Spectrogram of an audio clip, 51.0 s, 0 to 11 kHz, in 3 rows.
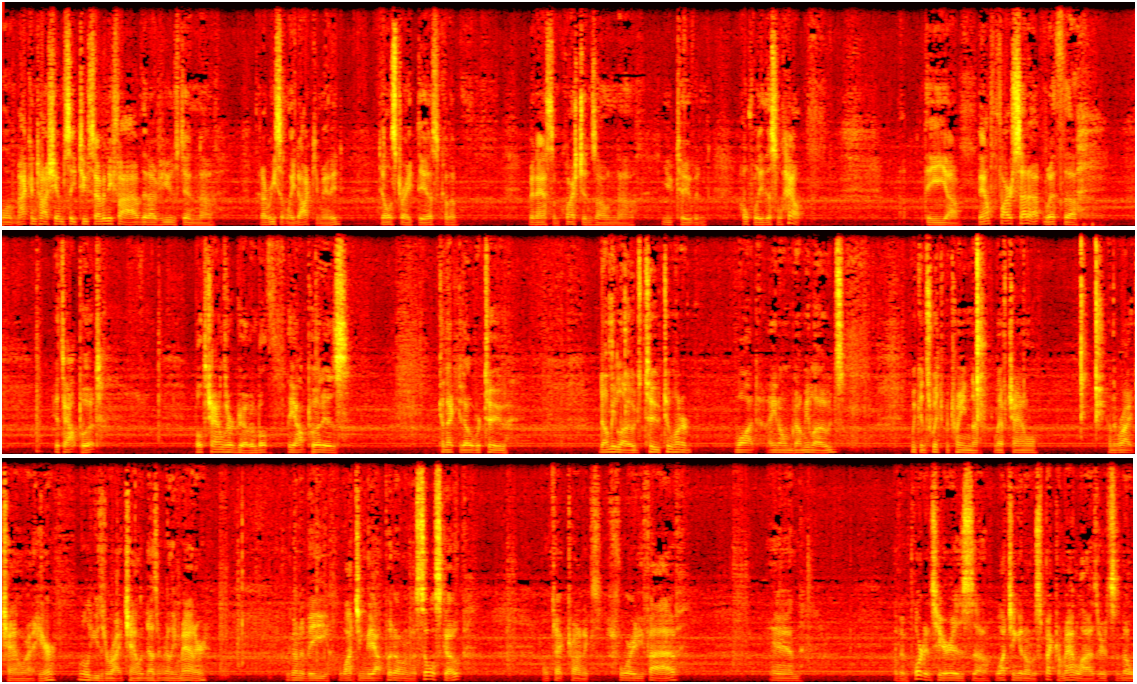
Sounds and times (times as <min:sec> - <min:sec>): Speech: 0:00.0 - 0:06.9, 0:07.9 - 0:12.1, 0:13.8 - 0:16.5, 0:17.8 - 0:18.6, 0:19.9 - 0:22.3, 0:23.5 - 0:24.8, 0:25.9 - 0:27.4, 0:28.0 - 0:29.7, 0:30.6 - 0:32.6, 0:33.4 - 0:37.2, 0:38.2 - 0:41.0, 0:42.1 - 0:44.3, 0:45.5 - 0:46.1, 0:47.4 - 0:50.9.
